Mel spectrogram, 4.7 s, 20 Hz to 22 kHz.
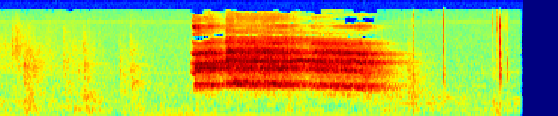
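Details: Crowing contest at Villers-la-Ville, 2022: a rooster gives one loud, full crow of about one and a half seconds over a low hum, followed by a few faint clicks.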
